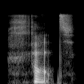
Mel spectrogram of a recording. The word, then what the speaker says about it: Heth: that Canaan actually became the father of Het, which is the actual pronunciation of Heth.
